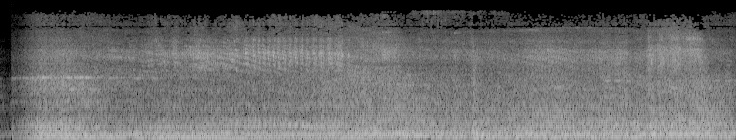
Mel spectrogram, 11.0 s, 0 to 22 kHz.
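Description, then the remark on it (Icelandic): Heavy vehicle engines rumble steadily as a line of tractors in a farmers' protest convoy drives into central Prague, Czech Republic, a continuous loud low drone with occasional rising engine revs and no voices. “Dráttarvílarnar keirðu svo inn í miðborg Prag og hafðu þar verulega áhrif á umferðina en það keira um 100.000 bílar um miðborgina á hverjum degi.”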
